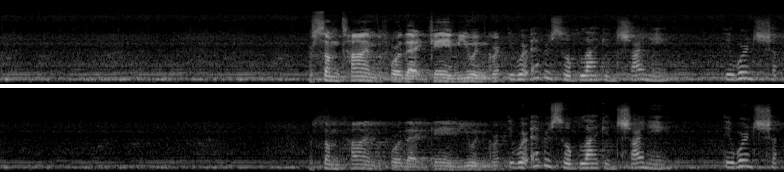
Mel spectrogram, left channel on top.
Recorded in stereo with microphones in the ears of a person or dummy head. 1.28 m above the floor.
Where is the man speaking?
75° left (ahead or behind), 2 m.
